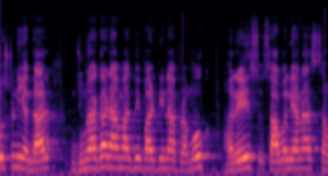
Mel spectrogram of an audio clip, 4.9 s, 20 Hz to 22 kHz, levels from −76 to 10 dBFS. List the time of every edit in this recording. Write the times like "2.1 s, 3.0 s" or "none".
none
